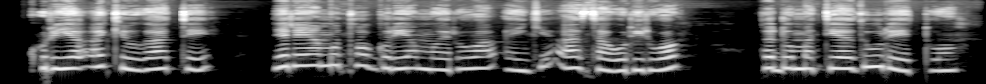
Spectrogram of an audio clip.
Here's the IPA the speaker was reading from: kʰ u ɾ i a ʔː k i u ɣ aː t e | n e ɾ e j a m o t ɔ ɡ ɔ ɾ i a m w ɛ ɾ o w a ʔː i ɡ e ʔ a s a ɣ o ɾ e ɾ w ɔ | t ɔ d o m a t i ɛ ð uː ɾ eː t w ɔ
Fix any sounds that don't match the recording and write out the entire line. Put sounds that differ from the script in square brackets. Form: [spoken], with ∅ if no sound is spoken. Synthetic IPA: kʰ u ɾ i a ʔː k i u ɣ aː t e | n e ɾ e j a m o t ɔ ɡ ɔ ɾ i a m w ɛ ɾ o w a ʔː i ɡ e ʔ a s a ɣ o ɾ [i] ɾ w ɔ | t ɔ d o m a t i [a] ð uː ɾ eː t w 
